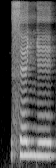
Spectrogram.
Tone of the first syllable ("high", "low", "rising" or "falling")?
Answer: high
